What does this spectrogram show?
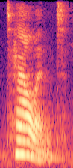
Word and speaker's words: talent: hi jonas money talent talent the the stress is on the first syllable it means the natural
